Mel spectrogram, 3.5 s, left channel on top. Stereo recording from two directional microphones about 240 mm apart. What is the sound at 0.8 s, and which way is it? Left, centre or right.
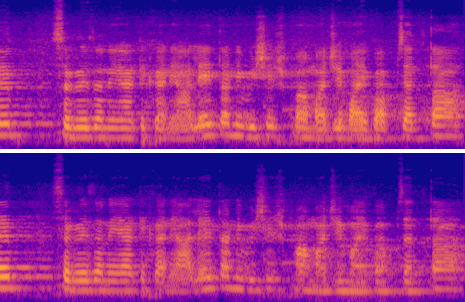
A man's voice, right.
